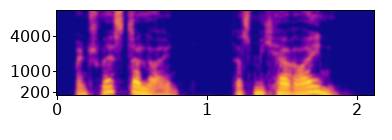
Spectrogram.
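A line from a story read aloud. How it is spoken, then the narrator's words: Called out. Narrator (German): wie es rief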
